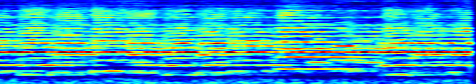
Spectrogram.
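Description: Orchestral music playing sustained, held chords.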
